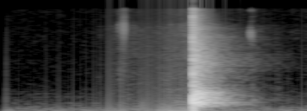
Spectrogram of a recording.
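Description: A single sharp clap of hands coming together, about a second and a quarter in, after a faint rustle.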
